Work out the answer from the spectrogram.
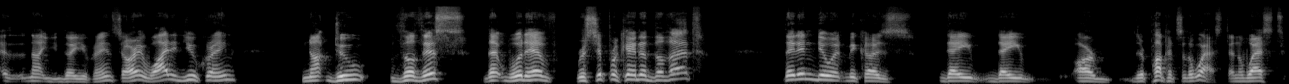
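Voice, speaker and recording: A man's voice: fairly high pitch, fairly bright tone, no room sound, clean studio sound. A man hosting a political comedy show, delivering sardonic, profane commentary with mocking put-on voices.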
